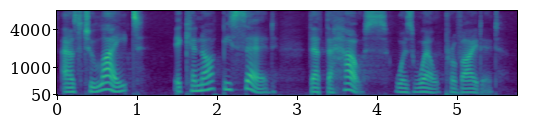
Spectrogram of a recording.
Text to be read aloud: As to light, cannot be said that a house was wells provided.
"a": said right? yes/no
no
